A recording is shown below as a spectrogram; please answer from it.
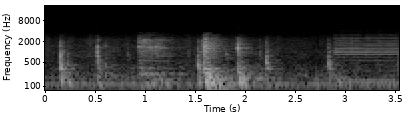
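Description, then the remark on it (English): A series of sharp, fairly loud knocks on a door, irregular and spaced out, followed at the end by a steady buzzing tone like a doorbell or buzzer. “Who can that be at the door?”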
